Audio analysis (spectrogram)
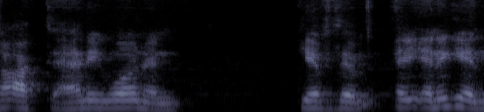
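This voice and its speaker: Using a Boston accent, a man speaks at a high pitch with ordinary pitch variation. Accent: Boston accent, still present. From Boston, US. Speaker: cancer survivor sharing weight-loss story. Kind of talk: live-stream interview. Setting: online live stream. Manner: halting, frequent restarts.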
